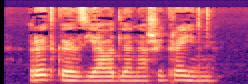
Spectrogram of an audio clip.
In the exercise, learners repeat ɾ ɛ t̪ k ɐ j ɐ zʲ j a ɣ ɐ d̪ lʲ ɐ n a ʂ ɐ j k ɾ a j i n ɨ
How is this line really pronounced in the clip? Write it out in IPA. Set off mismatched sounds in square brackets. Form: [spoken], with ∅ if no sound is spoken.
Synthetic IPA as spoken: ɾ ɛ t̪ k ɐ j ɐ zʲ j a [v] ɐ d̪ lʲ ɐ n a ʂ ɐ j k ɾ a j i n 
